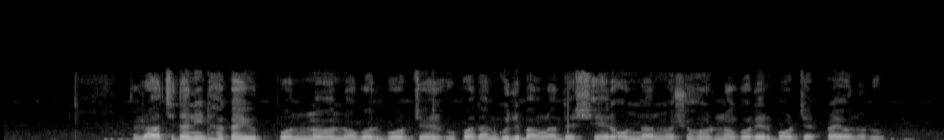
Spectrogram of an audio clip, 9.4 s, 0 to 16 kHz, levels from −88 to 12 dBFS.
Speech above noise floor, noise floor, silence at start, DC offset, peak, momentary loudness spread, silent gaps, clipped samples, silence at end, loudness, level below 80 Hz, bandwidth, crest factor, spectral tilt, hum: 42 dB; -72 dBFS; 1.05 s; under 0.1%; -12 dBFS; 8 LU; none; under 0.1%; 0.35 s; -30 LUFS; -58 dBFS; 8.2 kHz; 18 dB; -7 dB/octave; none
